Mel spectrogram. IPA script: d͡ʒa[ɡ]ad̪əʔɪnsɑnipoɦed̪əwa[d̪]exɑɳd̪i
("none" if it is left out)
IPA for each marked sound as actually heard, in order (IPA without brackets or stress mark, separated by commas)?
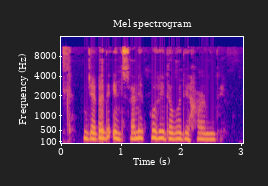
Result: ɡ, d̪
